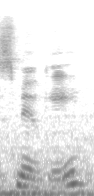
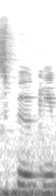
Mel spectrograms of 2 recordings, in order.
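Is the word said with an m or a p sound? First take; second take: m; p. First: The word is said with an m sound. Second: The word is said with a p sound. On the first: This is how a small child says it. "She says smooky" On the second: This is the usual form of the word. "Not spooky"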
